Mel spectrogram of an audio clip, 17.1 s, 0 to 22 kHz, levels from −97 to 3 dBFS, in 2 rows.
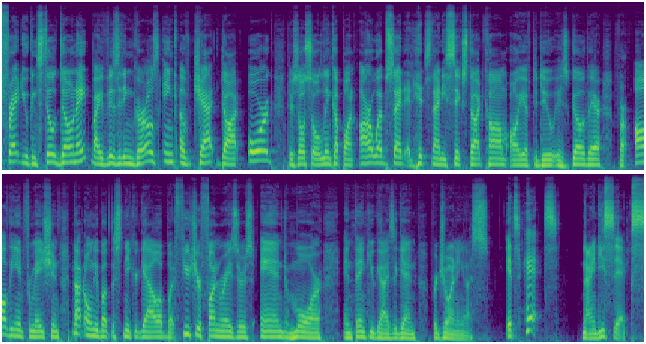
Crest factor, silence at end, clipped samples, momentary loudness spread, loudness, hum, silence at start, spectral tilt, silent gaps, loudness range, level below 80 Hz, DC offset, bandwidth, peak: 16 dB; 0 s; under 0.1%; 5 LU; -18 LUFS; none; 0 s; -4.5 dB/octave; none; 2 LU; -46 dBFS; under 0.1%; 19 kHz; -2 dBFS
